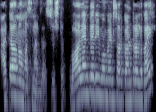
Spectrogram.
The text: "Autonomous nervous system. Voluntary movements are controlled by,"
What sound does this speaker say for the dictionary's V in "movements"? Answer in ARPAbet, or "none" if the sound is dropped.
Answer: none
